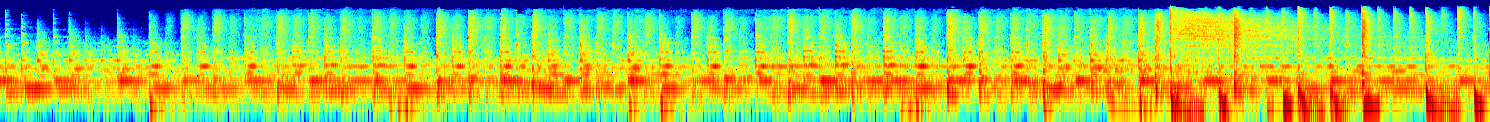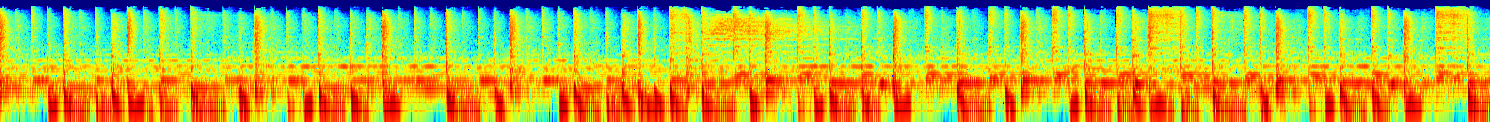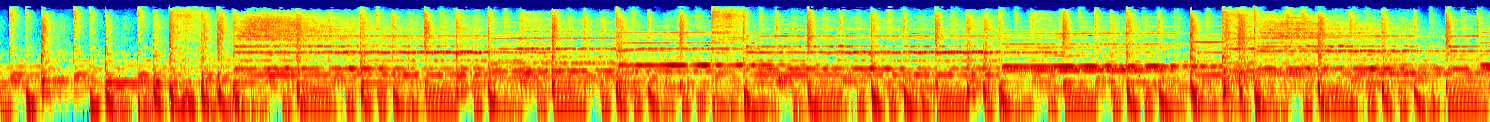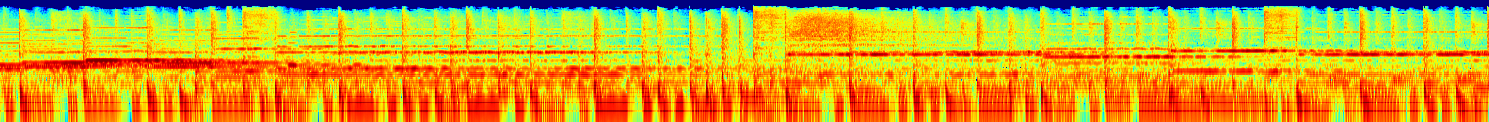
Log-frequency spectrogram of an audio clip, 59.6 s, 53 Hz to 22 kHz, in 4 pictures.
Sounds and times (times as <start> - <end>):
Music: 0.0 - 59.5.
